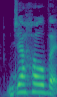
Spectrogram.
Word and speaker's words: Jehovah: Let's start here with the word Lord in capital letters, and that word is the word Jehovah, or Yahovah, Y-A-H-O-V-A-H. Jehovah is how we pronounce it, J-E-H-O-V-A-H, all capital letters.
